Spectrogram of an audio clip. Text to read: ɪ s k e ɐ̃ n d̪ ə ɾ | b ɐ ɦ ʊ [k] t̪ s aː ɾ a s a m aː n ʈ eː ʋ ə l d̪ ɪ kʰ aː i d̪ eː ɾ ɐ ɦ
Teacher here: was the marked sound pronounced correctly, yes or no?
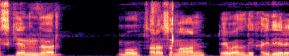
no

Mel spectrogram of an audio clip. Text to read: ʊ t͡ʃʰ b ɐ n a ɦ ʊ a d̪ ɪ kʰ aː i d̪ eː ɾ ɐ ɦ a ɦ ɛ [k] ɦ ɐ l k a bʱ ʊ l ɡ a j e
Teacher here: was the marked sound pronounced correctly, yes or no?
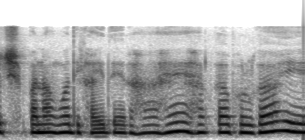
no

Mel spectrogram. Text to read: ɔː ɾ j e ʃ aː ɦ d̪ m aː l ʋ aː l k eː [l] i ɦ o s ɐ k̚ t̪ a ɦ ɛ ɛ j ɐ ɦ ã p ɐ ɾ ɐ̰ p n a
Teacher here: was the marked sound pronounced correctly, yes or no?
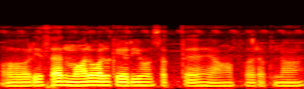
no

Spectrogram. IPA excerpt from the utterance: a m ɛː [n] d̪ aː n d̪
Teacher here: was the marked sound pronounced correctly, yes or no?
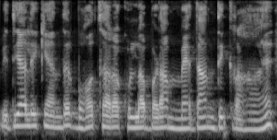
no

